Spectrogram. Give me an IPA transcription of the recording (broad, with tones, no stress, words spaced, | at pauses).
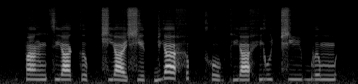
pã˧ŋsja˧kə˨p̚t͡ɕja˨˩ ɕe˨t̚bja˥˧hə˦p̚t̪ʰo˨˩ kja˧hju˧ t͡ɕi˧bə˧m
